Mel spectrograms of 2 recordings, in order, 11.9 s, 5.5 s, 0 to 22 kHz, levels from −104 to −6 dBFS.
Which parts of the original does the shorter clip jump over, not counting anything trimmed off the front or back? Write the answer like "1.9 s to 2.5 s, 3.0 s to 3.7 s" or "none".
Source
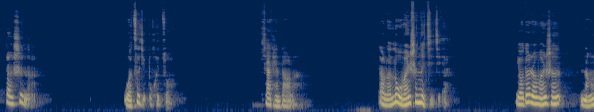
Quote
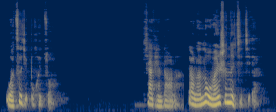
6.0 s to 7.5 s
